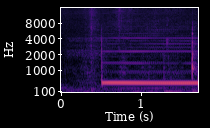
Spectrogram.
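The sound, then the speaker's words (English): A steady, mid-pitched phone tone, heard as a call is placed again after the line dropped, begins abruptly and holds at an even loudness, with a couple of faint clicks near the end and low background rumble underneath. “He dropped off again. I'm calling him again.”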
